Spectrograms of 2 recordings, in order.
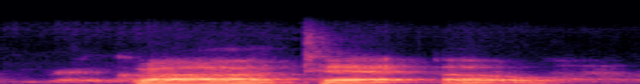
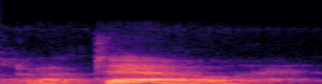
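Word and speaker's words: κρατέω: Krateo. 3 syllables. Krateo. Krateo.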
